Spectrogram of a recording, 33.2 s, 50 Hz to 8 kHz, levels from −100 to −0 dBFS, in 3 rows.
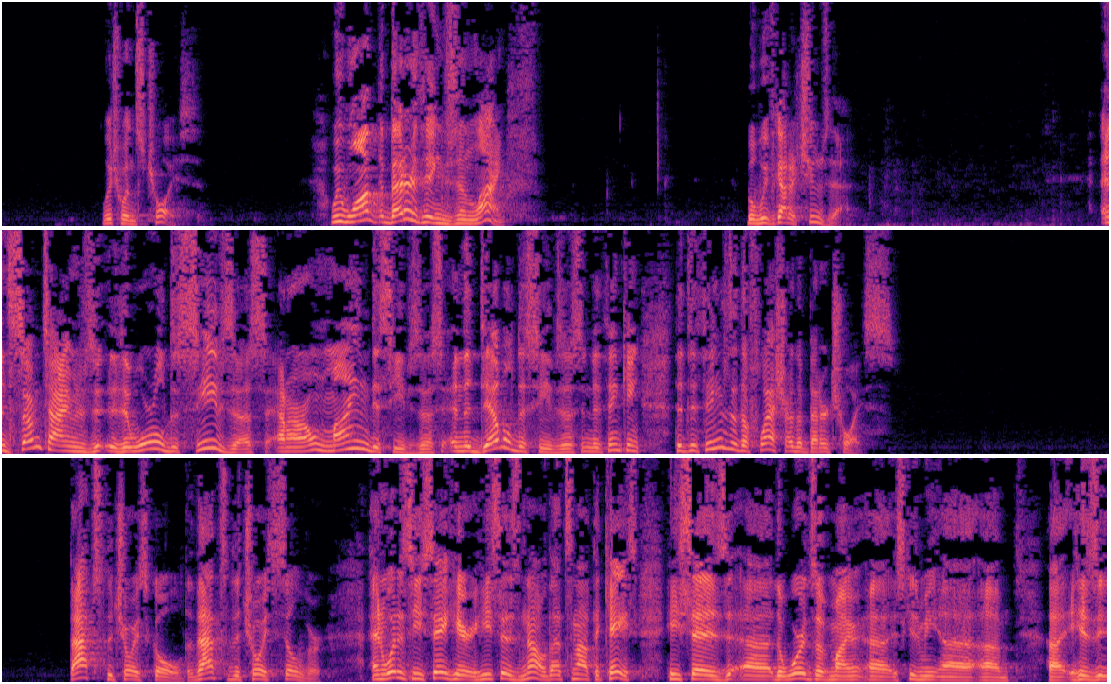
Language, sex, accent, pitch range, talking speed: English, male, American, 140-200 Hz, 145 wpm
